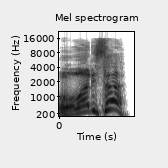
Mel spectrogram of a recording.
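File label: finish, Japanese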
